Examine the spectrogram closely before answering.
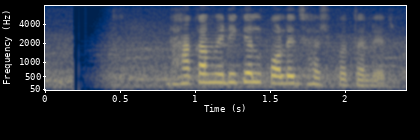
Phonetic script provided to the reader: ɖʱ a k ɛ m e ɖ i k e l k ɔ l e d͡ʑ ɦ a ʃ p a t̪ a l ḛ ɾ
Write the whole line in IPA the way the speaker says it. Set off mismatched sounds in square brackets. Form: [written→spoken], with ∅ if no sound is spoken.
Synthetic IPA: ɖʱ a k [ɛ→a] m e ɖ i k e l k ɔ l e d͡ʑ ɦ a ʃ p a t̪ a l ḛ ɾ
